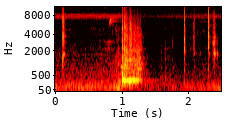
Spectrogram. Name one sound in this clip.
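An air impact wrench rattles briefly.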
